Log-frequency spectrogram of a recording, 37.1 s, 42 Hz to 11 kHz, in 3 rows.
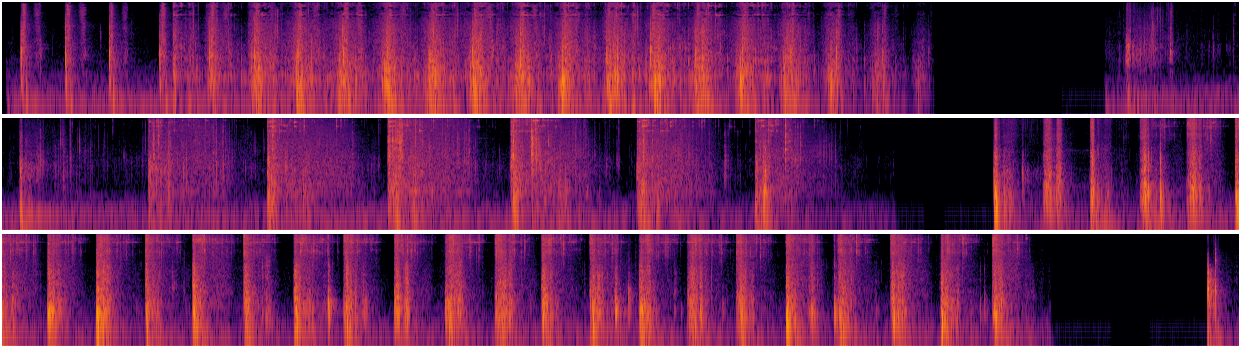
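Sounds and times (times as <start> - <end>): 
footsteps: 0.2 - 9.3, 13.8 - 20.8, 22.3 - 35.1
clothes rustling: 1.7 - 9.3, 13.8 - 20.8, 23.8 - 35.1.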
